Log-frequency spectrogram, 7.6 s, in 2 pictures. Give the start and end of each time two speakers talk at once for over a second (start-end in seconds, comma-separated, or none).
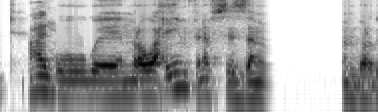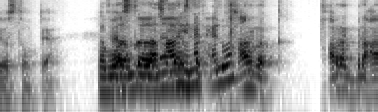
4.8-6.2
